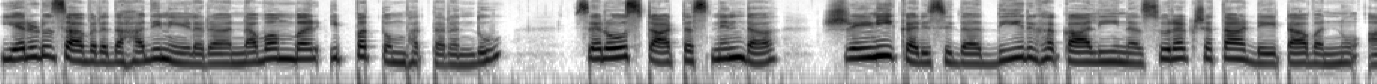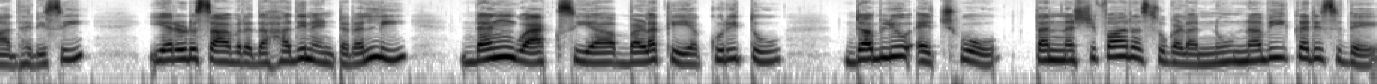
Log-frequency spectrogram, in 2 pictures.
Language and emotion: Kannada, neutral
